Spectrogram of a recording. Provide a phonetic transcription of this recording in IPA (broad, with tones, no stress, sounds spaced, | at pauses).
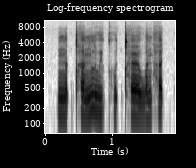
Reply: ŋ ɐ˨˥ k̚ pʰ ɐ˨˥ ŋ l uː˨ j kʷʰ ɐ˨˥ t̚ pʰ œː˨˩ w ɐ˨˥ ŋ h ɐ˥ t̚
